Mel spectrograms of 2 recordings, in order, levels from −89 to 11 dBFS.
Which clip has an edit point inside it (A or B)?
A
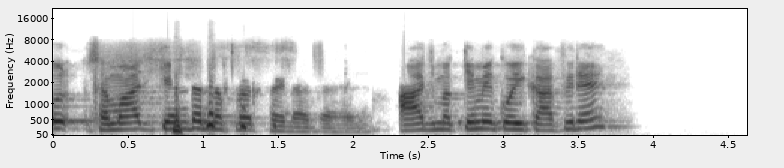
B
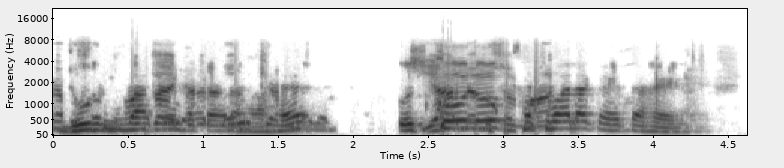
A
